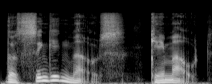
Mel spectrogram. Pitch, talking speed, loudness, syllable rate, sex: 115 Hz, 140 wpm, -15 LUFS, 4.3 syllables/s, male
